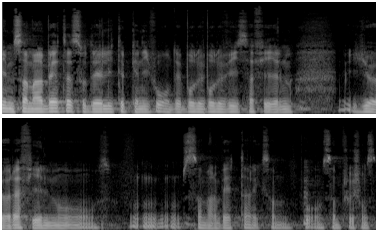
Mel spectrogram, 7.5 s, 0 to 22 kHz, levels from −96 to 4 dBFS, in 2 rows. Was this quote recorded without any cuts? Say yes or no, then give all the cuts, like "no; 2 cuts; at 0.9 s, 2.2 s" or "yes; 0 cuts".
no; 3 cuts; at 1.3 s, 2.0 s, 3.3 s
